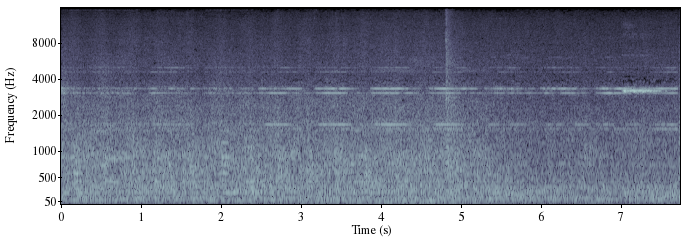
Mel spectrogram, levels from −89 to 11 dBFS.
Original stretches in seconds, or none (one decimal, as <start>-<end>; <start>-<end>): 0.9-1.8; 2.4-7.7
